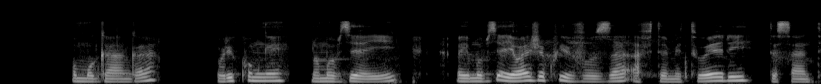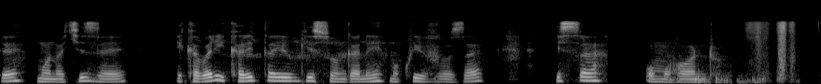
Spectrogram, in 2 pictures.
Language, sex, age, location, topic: Kinyarwanda, male, 25-35, Kigali, finance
